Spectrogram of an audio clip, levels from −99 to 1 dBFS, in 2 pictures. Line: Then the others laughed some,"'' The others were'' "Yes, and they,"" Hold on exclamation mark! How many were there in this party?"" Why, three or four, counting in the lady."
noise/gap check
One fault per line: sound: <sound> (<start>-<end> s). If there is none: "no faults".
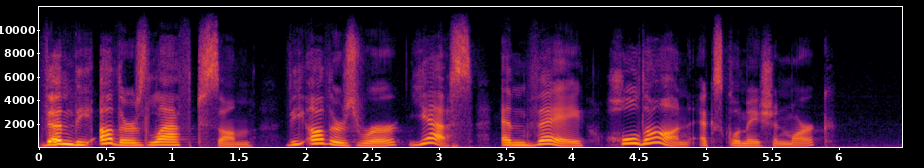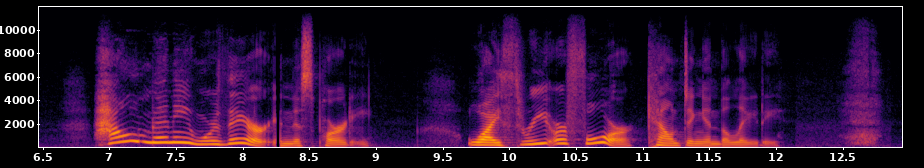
sound: dropout (8.2-8.3 s)
sound: sniff (12.5-12.8 s)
